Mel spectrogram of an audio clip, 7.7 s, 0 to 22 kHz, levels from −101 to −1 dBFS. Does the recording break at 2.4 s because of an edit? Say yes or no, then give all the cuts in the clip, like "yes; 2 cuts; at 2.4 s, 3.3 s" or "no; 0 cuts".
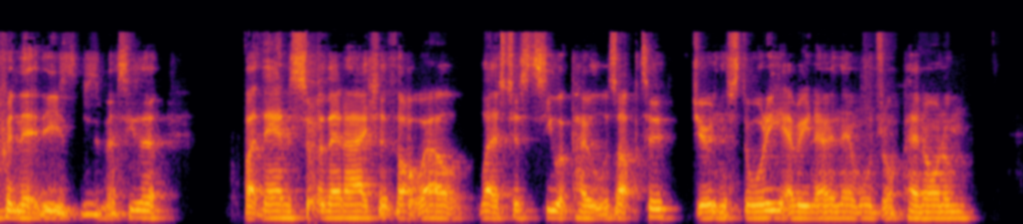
no; 0 cuts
